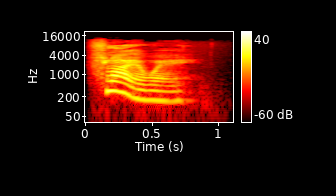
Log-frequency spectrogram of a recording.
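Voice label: "flyaway", British English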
